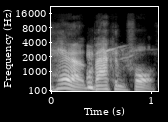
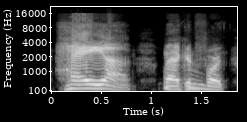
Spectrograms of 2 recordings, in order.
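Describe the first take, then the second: First: The r in hair is pronounced. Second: The r in hair is dropped. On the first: It is the plain way before coaching. "the first taping of that song is" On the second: It is the more urbanized way of saying it. "she pronounces it hey back and forth"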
